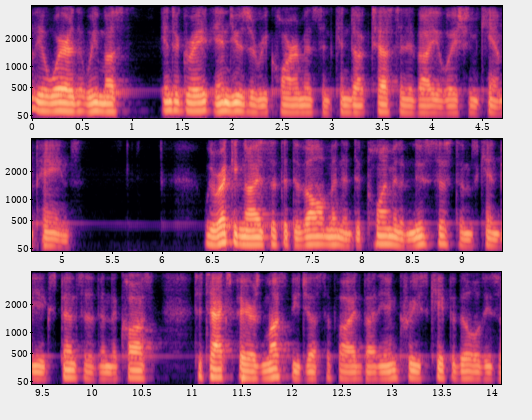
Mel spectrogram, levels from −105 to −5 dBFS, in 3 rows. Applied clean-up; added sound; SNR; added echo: neural mask model DeepFilterNet 3.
